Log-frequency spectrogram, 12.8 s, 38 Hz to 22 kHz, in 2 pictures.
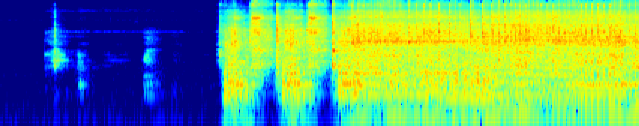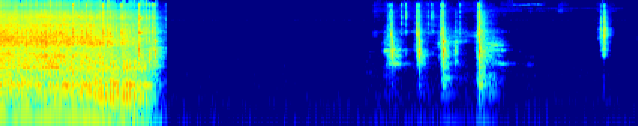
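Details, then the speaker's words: Husqvarna 450 chainsaw, customer complaint of bogging: runs crisp at high revs for about six seconds on priming fuel, then peters out to silence; fuel pump not delivering fuel, traced to a crankcase air leak. "Well, again, it acts like uh priming it up brings fuel to the carb and it'll run on that fuel, but the fuel pump isn't bringing any more fuel up to the carb. That's why it runs good for a second and then just peters out."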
